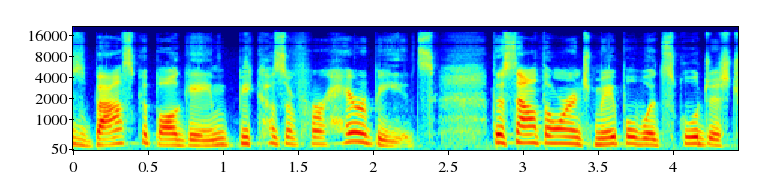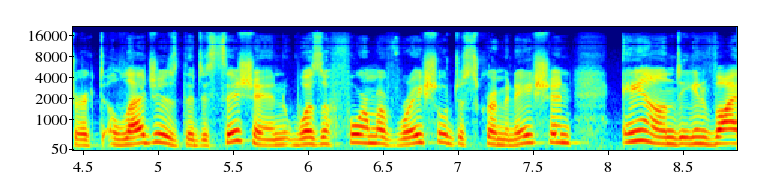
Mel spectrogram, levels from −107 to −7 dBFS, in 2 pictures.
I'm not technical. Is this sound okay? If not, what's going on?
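No, not quite. Throughout the speech there is imaging from linear upsampling. The audio appears to have been converted to a higher sample rate, consistent with a 24 kHz original raised to 48 kHz, by simply joining the existing points with straight lines. That crude step dulls the very top of the sound and leaves a faint mirrored copy of it between 12 kHz and 24 kHz, heard as a light metallic shimmer on hissy sounds like s and sh.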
